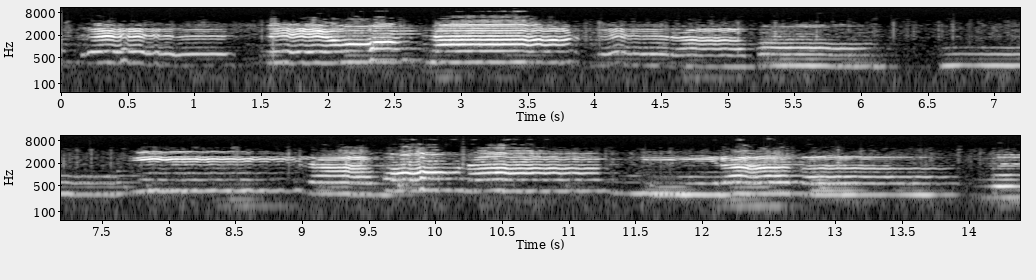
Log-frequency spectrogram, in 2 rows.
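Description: A woman singing a Persian classical tasnif in the Shushtari mode, in short phrases with wavering, ornamented pitch. It is an early-1930s 78 rpm record, thin and narrow in sound.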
